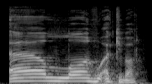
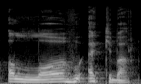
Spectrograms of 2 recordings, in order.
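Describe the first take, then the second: First: The opening vowel of Allah is drawn out. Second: No sound in the phrase is drawn out. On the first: The speaker calls it wrong. "ne pas prolonger le son de la hamza au début du nom de Allah" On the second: The speaker calls it right. "bien prononcer la takbira"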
